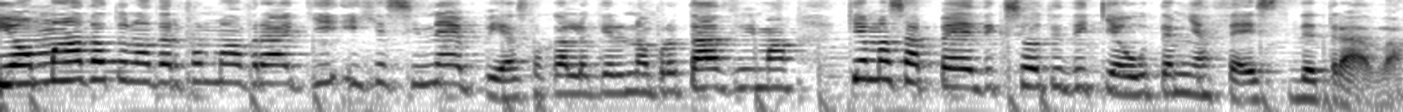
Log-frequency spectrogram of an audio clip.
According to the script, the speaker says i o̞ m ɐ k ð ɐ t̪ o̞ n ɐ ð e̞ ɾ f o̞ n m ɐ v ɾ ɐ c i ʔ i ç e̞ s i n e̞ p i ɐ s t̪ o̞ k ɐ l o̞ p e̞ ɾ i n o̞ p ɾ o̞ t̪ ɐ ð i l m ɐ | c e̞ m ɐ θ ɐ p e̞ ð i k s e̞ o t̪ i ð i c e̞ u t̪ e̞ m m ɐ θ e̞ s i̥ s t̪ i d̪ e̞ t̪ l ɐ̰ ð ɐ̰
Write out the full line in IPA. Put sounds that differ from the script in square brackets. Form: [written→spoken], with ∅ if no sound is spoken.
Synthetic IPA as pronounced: i o̞ m ɐ [k→∅] ð ɐ t̪ o̞ n ɐ ð e̞ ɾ f o̞ n m ɐ v ɾ ɐ c i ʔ i ç e̞ s i n e̞ p i ɐ s t̪ o̞ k ɐ l o̞ [p→c] e̞ ɾ i n o̞ p ɾ o̞ t̪ ɐ [ð→θ] i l m ɐ | c e̞ m ɐ [θ→s] ɐ p e̞ ð i k s e̞ o t̪ i ð i c e̞ u t̪ e̞ m [m→ɲ] ɐ θ e̞ s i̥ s t̪ i d̪ e̞ t̪ [l→ɾ] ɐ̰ ð ɐ̰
